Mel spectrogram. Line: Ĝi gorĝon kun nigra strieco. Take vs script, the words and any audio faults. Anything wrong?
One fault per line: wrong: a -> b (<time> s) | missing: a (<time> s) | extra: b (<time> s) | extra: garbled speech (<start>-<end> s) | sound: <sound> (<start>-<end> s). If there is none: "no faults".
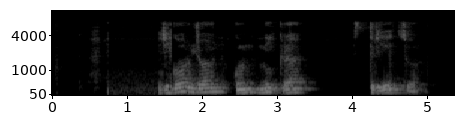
no faults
